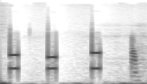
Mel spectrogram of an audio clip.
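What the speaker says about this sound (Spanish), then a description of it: "Márcame en el teléfono el código siguiente" Telephone keypad DTMF tones enter a short code on a phone: three clear, evenly spaced beeps and a fainter fourth, crisp and close with no talk over them.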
